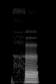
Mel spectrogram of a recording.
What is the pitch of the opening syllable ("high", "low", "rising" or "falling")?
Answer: low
